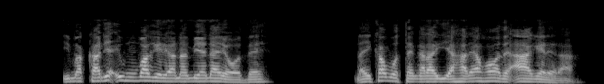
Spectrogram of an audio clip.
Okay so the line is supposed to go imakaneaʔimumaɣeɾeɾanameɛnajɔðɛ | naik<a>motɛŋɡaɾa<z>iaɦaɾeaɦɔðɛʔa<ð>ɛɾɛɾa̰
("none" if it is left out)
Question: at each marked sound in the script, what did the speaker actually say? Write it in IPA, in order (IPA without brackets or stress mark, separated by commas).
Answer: a, ɣ, ɣ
